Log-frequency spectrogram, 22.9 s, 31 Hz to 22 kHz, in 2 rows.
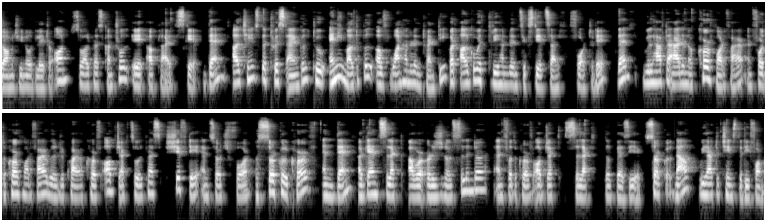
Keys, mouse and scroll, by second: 1.7 ctrl+a, 4.0-8.1 drag, 9.4-12.2 drag, 14.2 shift+a, 17.2 click, 19.6 click.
